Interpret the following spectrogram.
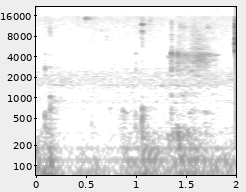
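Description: Near silence with a few faint clicks of a stylus tapping on a tablet screen while writing.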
